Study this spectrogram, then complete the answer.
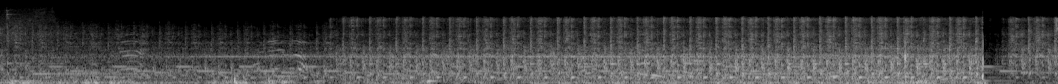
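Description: A boat engine runs steadily on a crab-catching trip at sea, its even mechanical chugging continuous and fairly close. People talk over it, and the engine noise shifts briefly near the end.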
